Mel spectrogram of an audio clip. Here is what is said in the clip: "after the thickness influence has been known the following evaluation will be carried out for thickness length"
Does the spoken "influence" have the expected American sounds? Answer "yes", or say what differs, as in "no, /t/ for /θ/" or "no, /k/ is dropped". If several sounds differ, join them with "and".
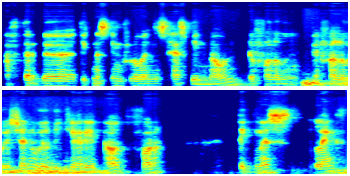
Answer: yes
